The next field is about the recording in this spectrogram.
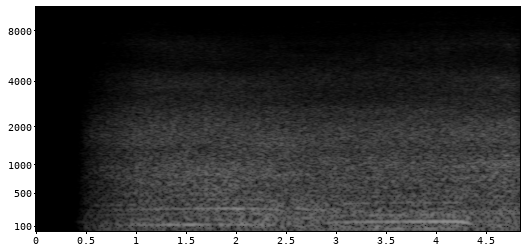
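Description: A steady, continuous roar of distant traffic on a main road, a broad wash of noise with a low engine hum running underneath, constant in level with no single vehicle standing out.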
